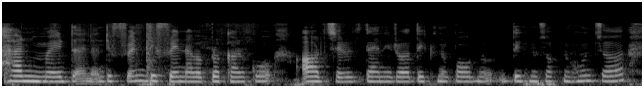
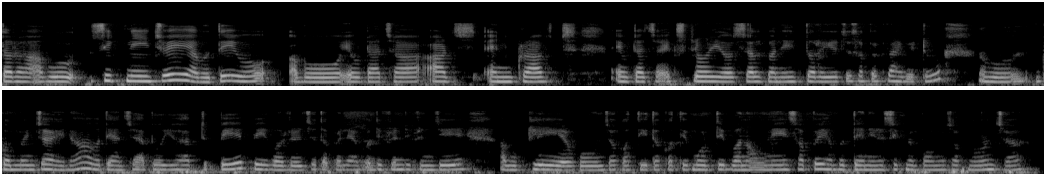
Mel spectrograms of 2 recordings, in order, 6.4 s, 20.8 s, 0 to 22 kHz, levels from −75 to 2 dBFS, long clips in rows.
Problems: none marked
